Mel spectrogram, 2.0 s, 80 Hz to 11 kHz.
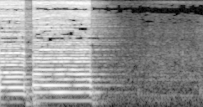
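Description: Nord Stage 3 synth engine playing its "Funky Lead" synth lead preset: two short, bright, buzzy notes, the second held about half a second. The notes stop about a second in.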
